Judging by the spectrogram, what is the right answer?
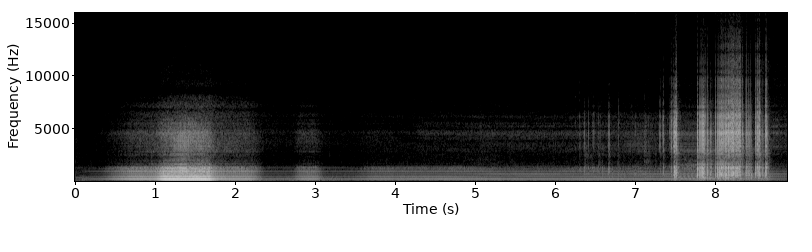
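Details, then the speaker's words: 1960s Channel Master 6528A AM transistor radio with worn battery contacts: low steady hum and faint hiss from the speaker, no station anywhere, crackle when handled; the amplifier works but the oscillator stage is dead. "We can hear the hiss. So it is running, at least the amplifier is."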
